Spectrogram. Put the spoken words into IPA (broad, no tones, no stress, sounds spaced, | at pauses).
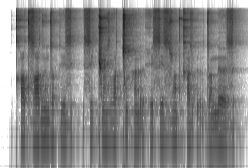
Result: kʰ ɒ tˤ zˤ ɜ d ũ d ɒ k ɪ z | s ɪ ǁ ũ z ðˤ ɜ ǀ ũ h ɑ̃ r h ɪ s ɪ z ɮ ɑ̃ tˤ kʰ ɒ z ʔ ʊ r d ɒ n ɜ z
